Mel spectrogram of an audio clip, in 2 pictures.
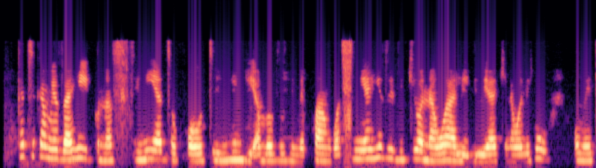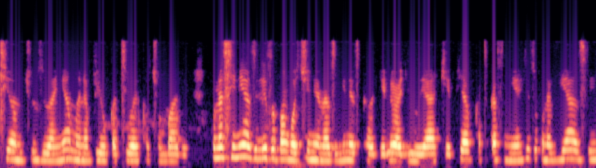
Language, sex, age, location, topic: Swahili, female, 18-24, Mombasa, agriculture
